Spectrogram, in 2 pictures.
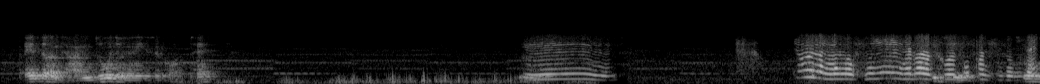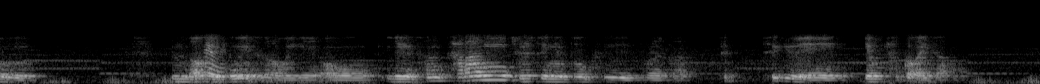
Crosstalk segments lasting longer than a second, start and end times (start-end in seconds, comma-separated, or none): none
